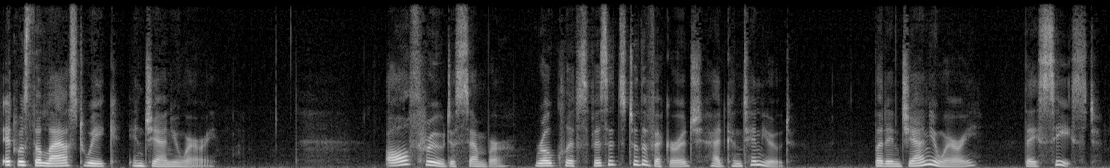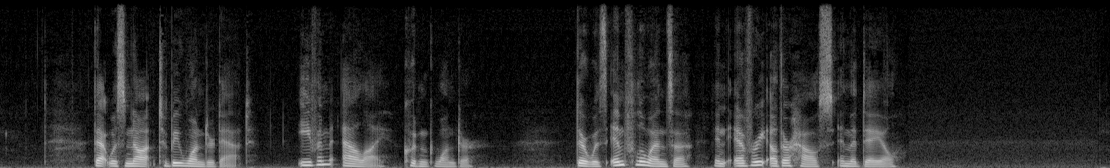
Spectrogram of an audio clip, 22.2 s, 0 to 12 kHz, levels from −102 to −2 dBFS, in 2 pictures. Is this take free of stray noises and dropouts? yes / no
yes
